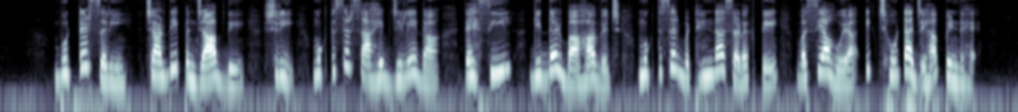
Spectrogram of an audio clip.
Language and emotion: Punjabi, neutral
